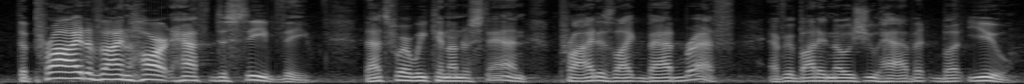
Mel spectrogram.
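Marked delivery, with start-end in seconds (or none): 0.1-2.3 solemn scripture reading. Real, not acted. Reads Obadiah verse slowly.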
